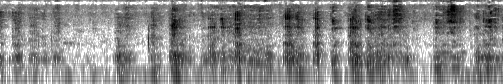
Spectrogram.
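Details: Several piglets at feeding time, grunting in deep, rough bursts that crowd together, with a few louder snorts standing out.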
